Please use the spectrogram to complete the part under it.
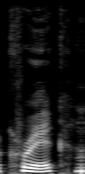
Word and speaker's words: creek: Which UK auto manufacturer was started by a former opera singer, was named after a creek or crick, depending on how you pronounce that word, near...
